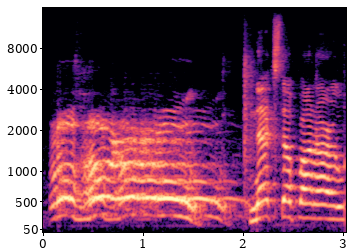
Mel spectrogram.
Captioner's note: frustrated groan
